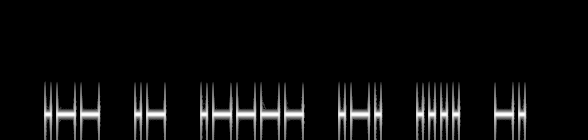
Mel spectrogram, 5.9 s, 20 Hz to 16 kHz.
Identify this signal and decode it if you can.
Morse code, heard as a keyed tone, about 19 wpm, spaced as for 14 wpm, 700 Hz. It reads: WA1RHN
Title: 122 Lesson 20g - Number 3 - Call Signs 20wpm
